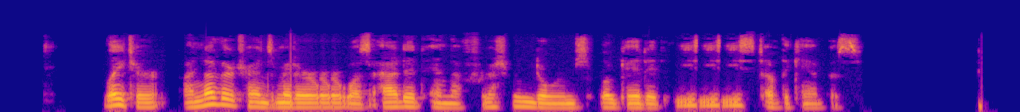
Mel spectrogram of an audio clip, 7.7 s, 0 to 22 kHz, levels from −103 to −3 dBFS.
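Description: At 2.37 s, after "another transmitter", and 5.18 s, after "the freshman dorms located", repeated frames replay the same 85 ms, then 171 ms, chunk twice more. The stutter adds time, where a dropout would leave the length unchanged.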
